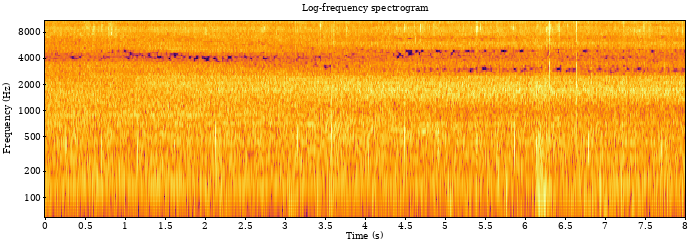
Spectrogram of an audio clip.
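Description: Steady outdoor street background noise: a low traffic hum with faint scattered clicks and a slight swell about six seconds in.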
